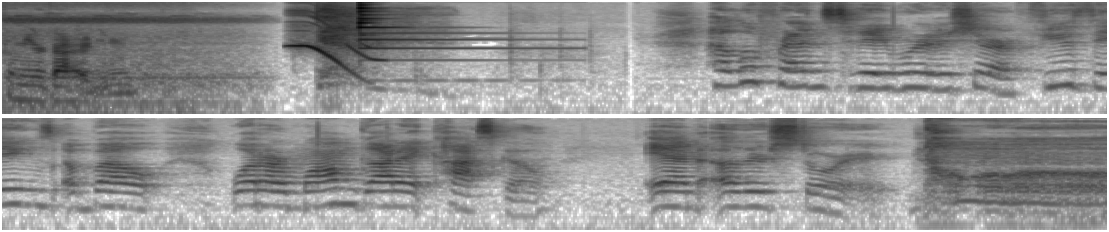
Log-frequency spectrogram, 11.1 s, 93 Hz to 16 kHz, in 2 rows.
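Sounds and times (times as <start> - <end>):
bright chime ringing: 1.4 - 2.9
falling pitch glide: 1.4 - 2.9.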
